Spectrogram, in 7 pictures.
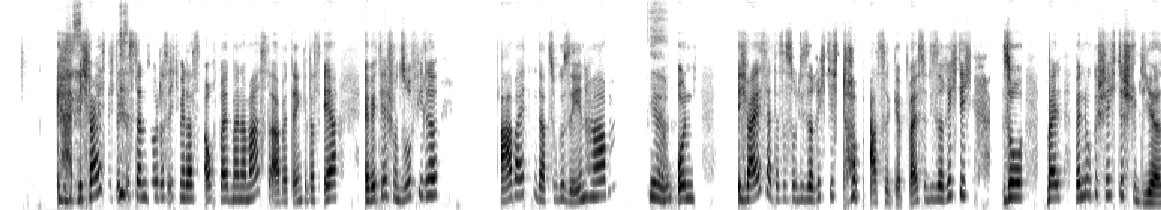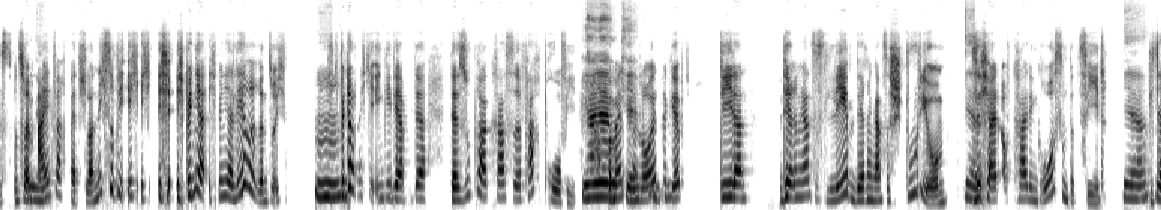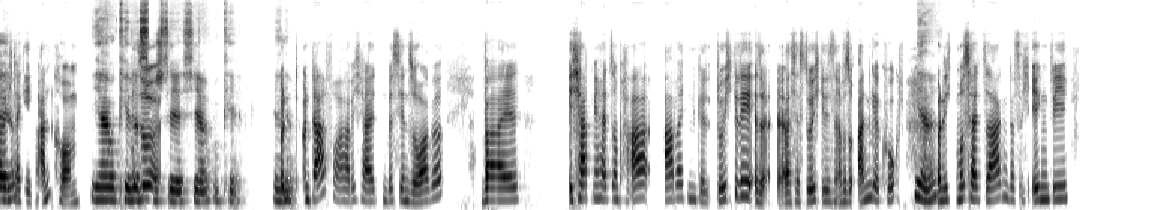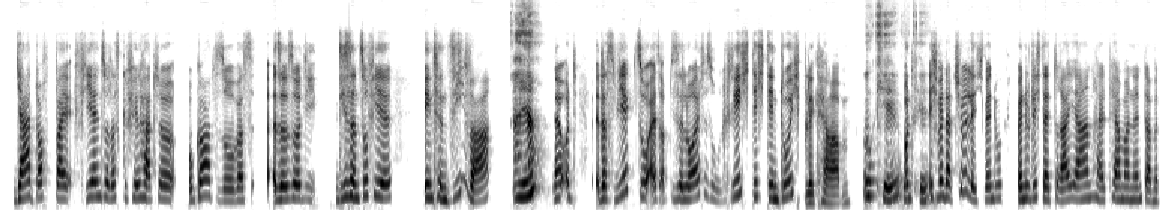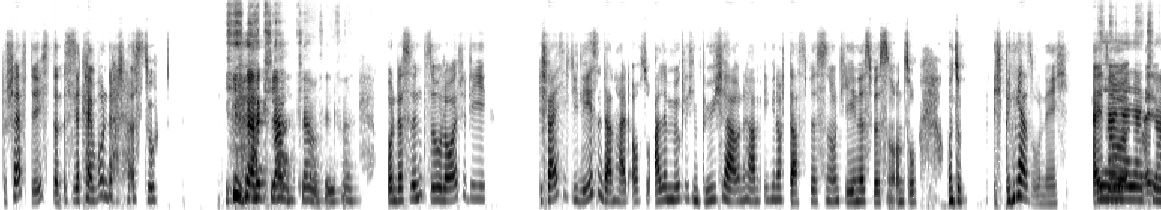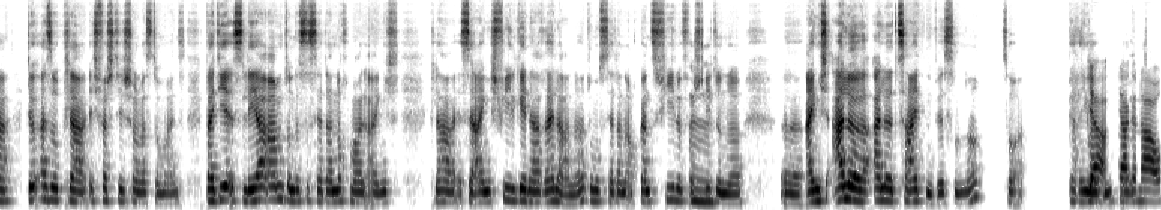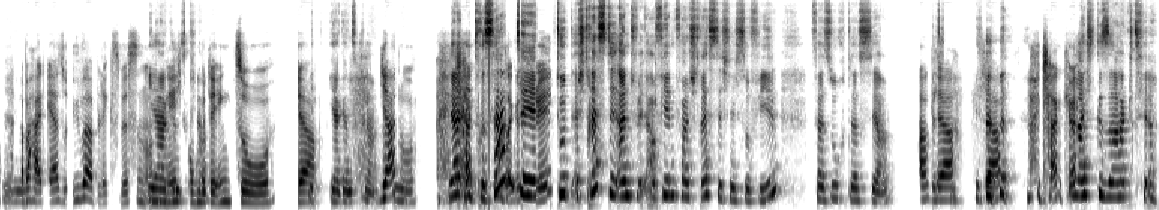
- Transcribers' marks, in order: other noise; chuckle; stressed: "intensiver"; laughing while speaking: "kein Wunder, dass du"; laughing while speaking: "Ja"; laughing while speaking: "danke für unser Gespräch"; unintelligible speech; laughing while speaking: "Ja"; laughing while speaking: "danke"; laughing while speaking: "gesagt"
- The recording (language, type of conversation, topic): German, unstructured, Wie beeinträchtigt Stress dein tägliches Leben?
